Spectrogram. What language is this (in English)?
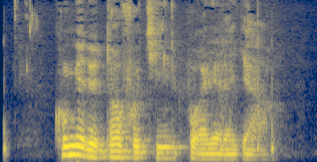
French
